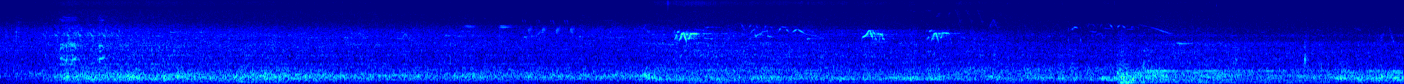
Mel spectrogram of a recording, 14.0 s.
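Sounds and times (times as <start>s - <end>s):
low outdoor background noise: 0.0s - 14.0s
birds chirping: 0.4s - 14.0s.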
